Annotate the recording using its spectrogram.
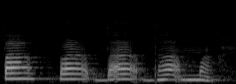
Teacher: जब आप पा बोल रहे हैं तो देखिए सिर्फ ओस्ट आपस में जुड़ रहे हैं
